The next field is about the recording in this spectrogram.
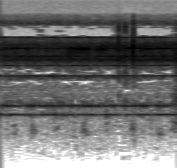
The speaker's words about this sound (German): Telefon mal wieder am Start.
